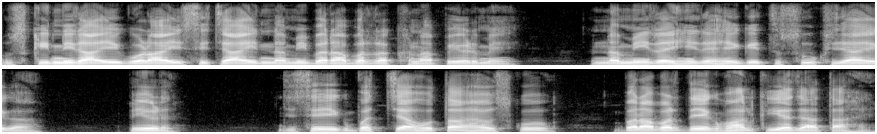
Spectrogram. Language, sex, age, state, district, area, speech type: Hindi, male, 60+, Uttar Pradesh, Jaunpur, rural, spontaneous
